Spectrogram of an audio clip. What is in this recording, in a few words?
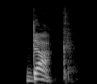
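"duck", English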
